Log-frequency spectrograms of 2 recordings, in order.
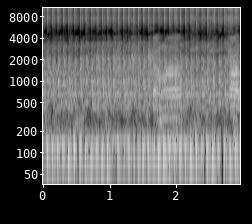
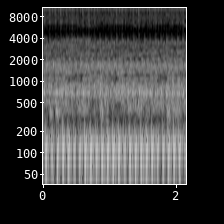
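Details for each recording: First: Karisma motorcycle with a rough sound and oil leaking from the block: uneven rapid ticking clatter about four times a second at idle; a loose cam chain or a failed automatic tensioner is suspected, not yet confirmed. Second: Honda Karisma motorcycle after replacing only the cam chain and its tensioner, plus fixing the oil leak and cleaning the oil and valve rings, no valve work; idle now smooth and even with no ticking; normal idle.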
